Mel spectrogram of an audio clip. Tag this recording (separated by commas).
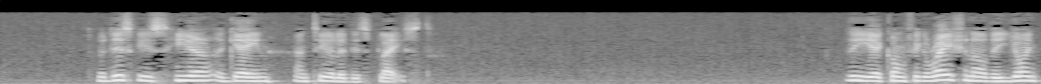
Speech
